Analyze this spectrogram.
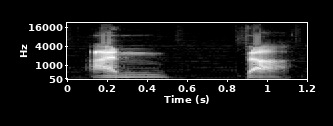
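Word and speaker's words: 않다: So words like anta, we don't really pronounce the j. It is a 받침, but we don't really pronounce it. It's just silent letters. So we actually pronounce it as anta.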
